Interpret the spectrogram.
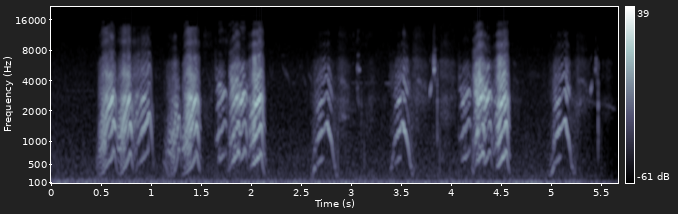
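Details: Chatty magpie landing on a post, giving rapid, harsh, rattling chatter in clumped bursts of scratchy notes with sliding sweeps, repeated throughout with brief gaps between volleys.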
